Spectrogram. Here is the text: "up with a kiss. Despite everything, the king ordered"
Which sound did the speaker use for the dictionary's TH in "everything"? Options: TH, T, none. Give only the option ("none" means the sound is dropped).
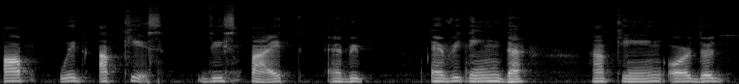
T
